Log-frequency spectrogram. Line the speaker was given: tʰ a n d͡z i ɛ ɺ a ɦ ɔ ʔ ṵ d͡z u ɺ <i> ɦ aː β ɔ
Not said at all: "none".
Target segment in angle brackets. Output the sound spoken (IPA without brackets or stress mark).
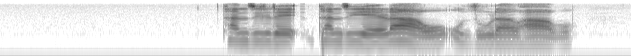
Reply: a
